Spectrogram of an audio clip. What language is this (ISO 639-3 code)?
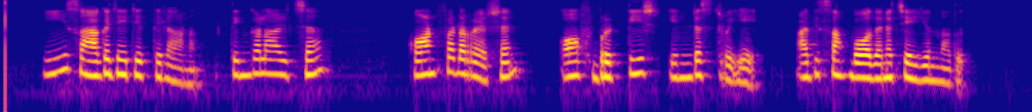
mal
